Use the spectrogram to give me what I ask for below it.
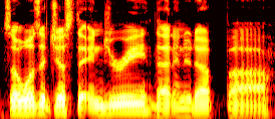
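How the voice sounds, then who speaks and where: A man's voice: on the low side, expressive, normal speed, clear, resonant tone, dry recording. A man hosting a podcast, giving brief affirmations and follow-up questions in a casual chat. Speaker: podcast host.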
